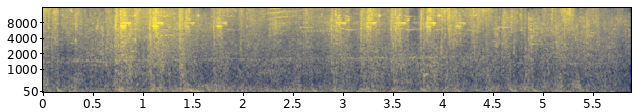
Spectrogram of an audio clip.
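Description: Gunshots fire rapidly in a video game.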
